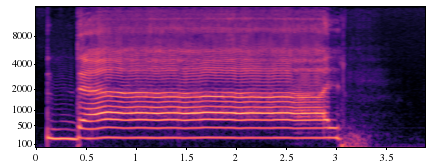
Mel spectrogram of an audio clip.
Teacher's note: This Dal originates with the tip of the tongue touching the gums of the upper 2 front teeth. And also we stretch this Dal for 5 seconds.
